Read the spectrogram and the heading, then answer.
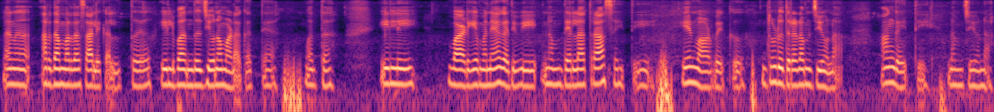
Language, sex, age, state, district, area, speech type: Kannada, female, 30-45, Karnataka, Dharwad, rural, spontaneous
